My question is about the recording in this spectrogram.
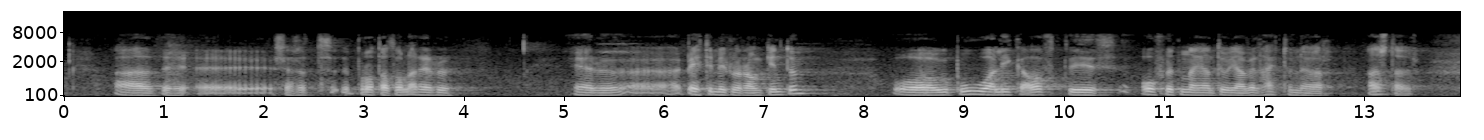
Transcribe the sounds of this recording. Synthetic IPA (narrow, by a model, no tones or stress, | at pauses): að | sɛnsaht̪pɾɔ̰ːt̪aθowla̰ɾɛɾʏ | ɛɾʏ | pejht̪ɪɾmɪhklʏrawŋcɪnt̪ʏm | ɔɣpuːaliːka̰ʔɔft̪vɪðoːwfœt̪naːjant̪ɪɔjaɣvɛlɦajht̪ʏnlɛɣaɾ | aðst̪a̰ːðʏ̰ɾ̥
